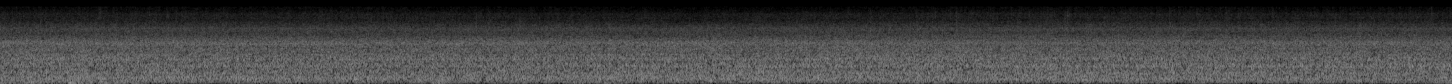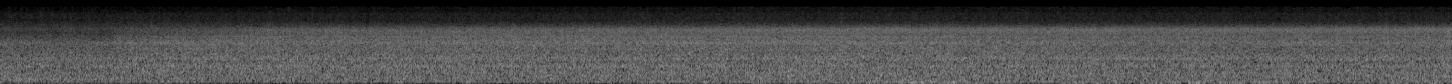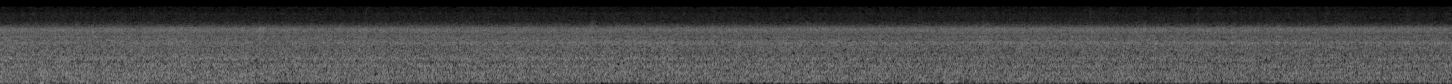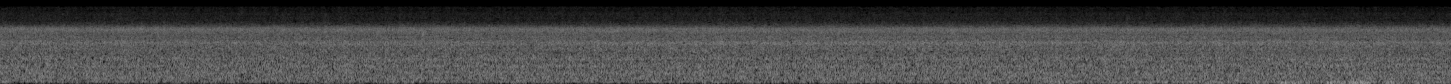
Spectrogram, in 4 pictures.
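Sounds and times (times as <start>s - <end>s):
heavy rain pouring: 12.6s - 36.3s.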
